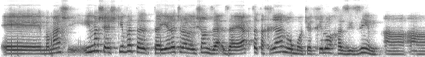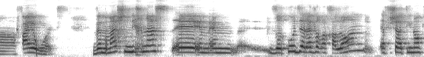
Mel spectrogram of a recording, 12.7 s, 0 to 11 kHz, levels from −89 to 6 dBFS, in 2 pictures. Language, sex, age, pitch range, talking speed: Hebrew, female, 30-49, 210-285 Hz, 145 wpm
